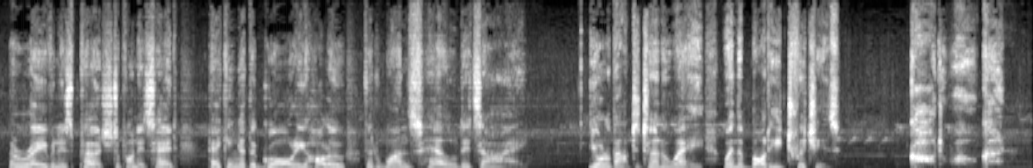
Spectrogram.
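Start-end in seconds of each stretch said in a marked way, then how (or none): 9.1-10.1 soft, airy, breathy whisper. Narrator reading a story aloud, a broken fawn's body speaks, whispered. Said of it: "it whispers".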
